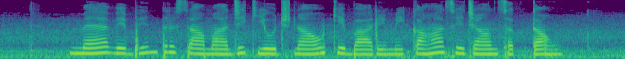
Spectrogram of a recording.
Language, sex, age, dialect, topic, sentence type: Hindi, female, 18-24, Marwari Dhudhari, banking, question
